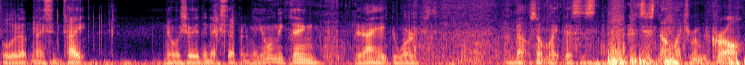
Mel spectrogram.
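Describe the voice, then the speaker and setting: A man at a fairly quick pace with long, frequent pauses, amid noticeable background noise. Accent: American. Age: 60s. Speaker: home repair contractor. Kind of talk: on-the-job tutorial. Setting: crawlspace under a mobile home. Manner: casual, conversational.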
